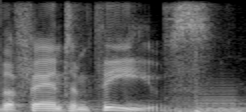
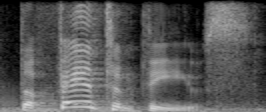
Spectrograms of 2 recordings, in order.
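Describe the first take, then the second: First: The stress falls on the word Thieves. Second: The stress falls on the word Phantom. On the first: "I always put the emphasis on thieves" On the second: "She always goes"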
